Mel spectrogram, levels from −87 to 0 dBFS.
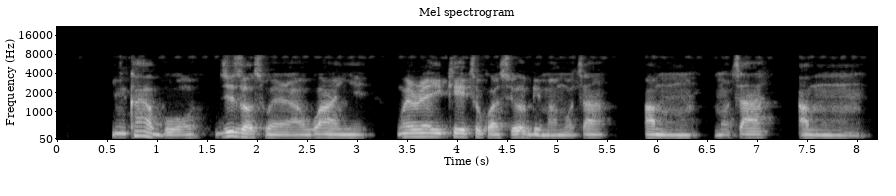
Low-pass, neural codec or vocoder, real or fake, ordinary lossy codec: none; codec, 16 kHz, 8 kbps, FunCodec, trained on LibriTTS, 25 frames a second; fake; none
